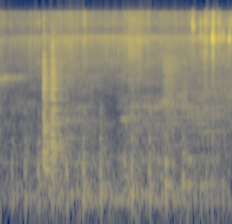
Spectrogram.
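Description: A chicken aloo paratha fries on a pan, giving a steady low sizzle with a few crackles and one brief shuffle, quiet and close, with no voice.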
